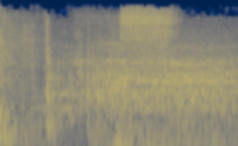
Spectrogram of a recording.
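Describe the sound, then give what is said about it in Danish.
A truck's engine drives away with its trailer, a steady, broad roar and rumble that holds at an even level for the whole moment, with no voices. “vent, om McQueen kører væk med lastbilen”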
